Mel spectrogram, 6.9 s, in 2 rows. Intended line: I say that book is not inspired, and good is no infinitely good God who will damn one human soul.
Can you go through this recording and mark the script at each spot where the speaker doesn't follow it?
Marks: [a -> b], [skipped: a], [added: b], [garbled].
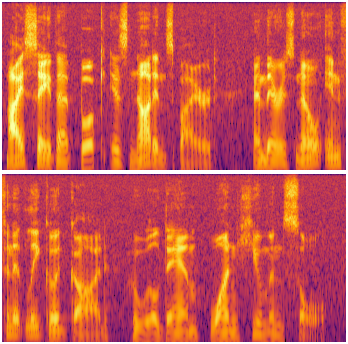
I say that book is not inspired, and [good -> there] is no infinitely good God who will damn one human soul.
